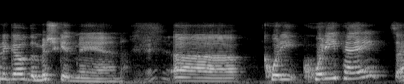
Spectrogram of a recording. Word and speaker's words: Kwity Paye: Kwity Paye? Is that how you're supposed to pronounce it? Yep. All right. Yeah, we're going to go Kwity Paye and give them a little bit of a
